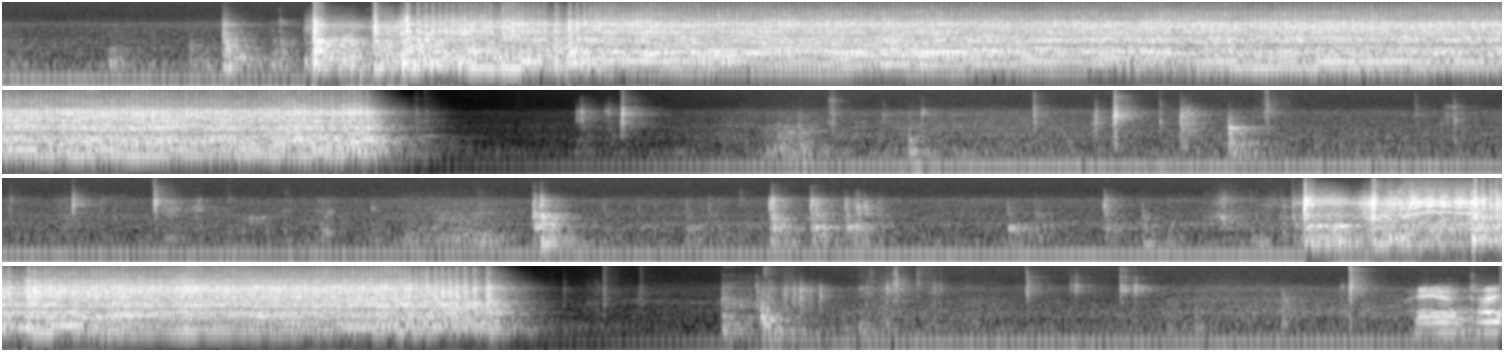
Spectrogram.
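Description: Handheld power drill running steadily in two long runs, the first about eight seconds, the second about three and a half seconds, working on the screws of a metal storage-case bracket. Small clicks and knocks of handled tools and hardware come between the runs.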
